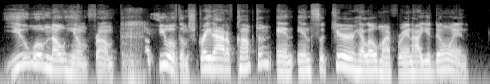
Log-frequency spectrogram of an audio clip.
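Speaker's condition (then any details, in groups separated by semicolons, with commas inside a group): No condition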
